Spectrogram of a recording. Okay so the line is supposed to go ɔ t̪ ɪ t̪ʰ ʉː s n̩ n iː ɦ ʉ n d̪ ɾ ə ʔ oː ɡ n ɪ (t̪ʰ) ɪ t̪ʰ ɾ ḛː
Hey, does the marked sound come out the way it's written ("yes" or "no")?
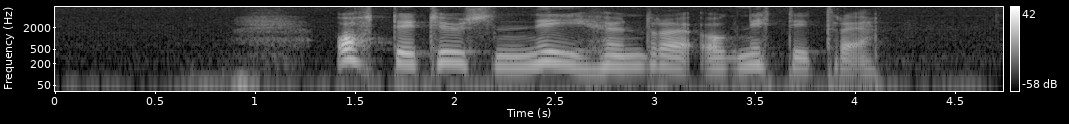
no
